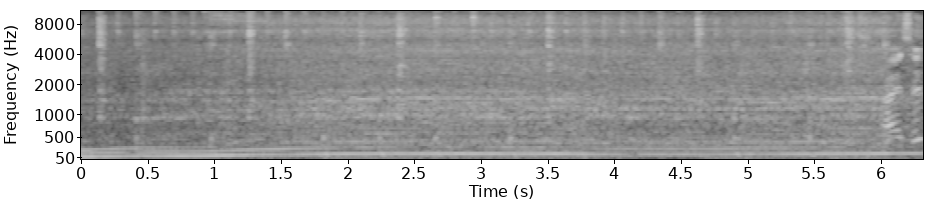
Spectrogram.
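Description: LFR Pro R buggy engine revving in low gear at around 4,000 to 4,500 RPM, a steady loud drone that climbs in pitch at the start and then holds level throughout.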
